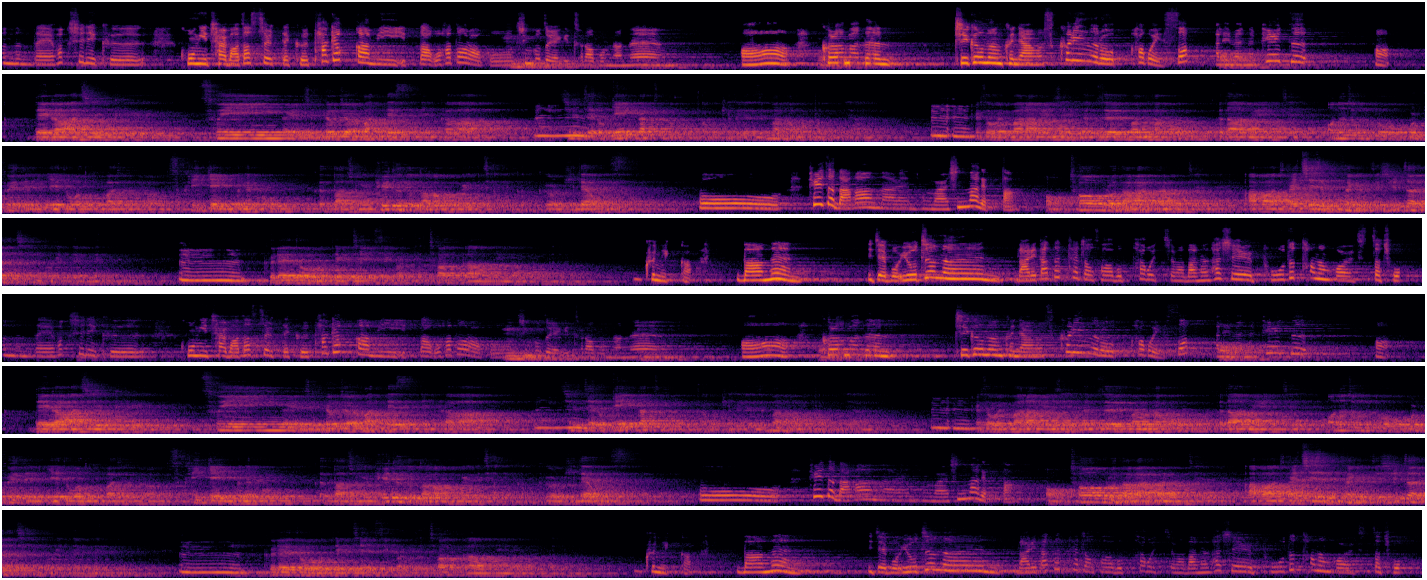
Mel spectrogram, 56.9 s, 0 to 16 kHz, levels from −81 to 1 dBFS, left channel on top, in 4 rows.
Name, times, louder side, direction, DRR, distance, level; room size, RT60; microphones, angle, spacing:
voice 1, 0.0-6.8 7.4-8.9 9.5-11.9 12.1-13.1 13.7-13.9 19.5-20.2 23.5-24.0 35.4-38.6 44.4-45.1 49.0-49.8 50.0-50.7 51.3-56.7, left 6 dB, 65° left, 16 dB, 0.4 m, -29 dB
voice 2, 5.0-5.4 6.3-6.5 8.2-8.3 12.2-12.3 14.5-15.7 16.2-19.1 19.8-22.9 24.1-26.0 26.3-27.2 27.5-31.3 31.6-33.5 33.9-34.6 38.9-40.5 40.9-43.7 45.0-48.2, equal, 35° left, -3 dB, 4.0 m, -32 dB
19.0 x 6.6 x 9.0 m, 2.8 s
head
